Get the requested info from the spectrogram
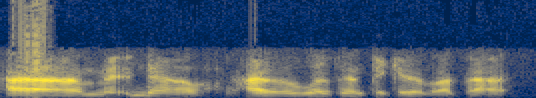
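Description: A man's voice: on the low side, fairly even intonation, measured pace, no room sound. A man co-hosting a podcast, chatting casually in a hesitant way, with frequent ums. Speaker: podcast co-host. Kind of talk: casual chat. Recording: dry, tinny phone-like line.

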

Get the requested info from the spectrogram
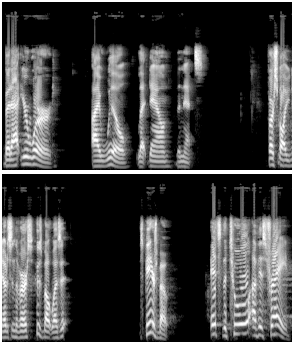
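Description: A man's voice: medium pitch, lively intonation, measured pace, long pauses, a bit bright. A man preaching a sermon as a pastor, telling personal stories and asking the congregation rhetorical questions. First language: English. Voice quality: conversational storytelling with rhetorical questions. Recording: dull lo-fi recording.

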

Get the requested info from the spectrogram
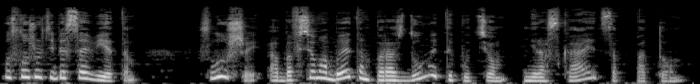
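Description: A woman voicing a gentle, graceful young swan maiden in a verse fairy tale, speaking tenderly. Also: medium pitch, sing-song, normal speed, slightly rough. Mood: gentle advising.

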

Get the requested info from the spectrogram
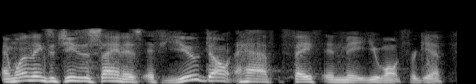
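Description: A man's voice: medium pitch, animated, moderate pace, lo-fi sound. A man leading a men's Bible study, preaching in a conversational, emphatic way and often checking that listeners agree. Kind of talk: sermon.

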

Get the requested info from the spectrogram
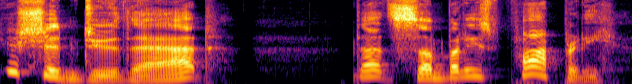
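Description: A man doing a folksy, higher-pitched dock worker. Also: wildly swooping pitch, normal speed, dry recording, studio quality. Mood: earnest. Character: simple, friendly male loading-dock worker. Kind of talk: audiobook character dialogue.

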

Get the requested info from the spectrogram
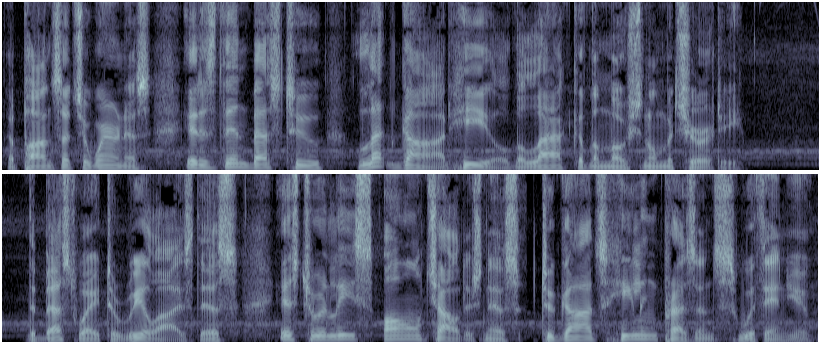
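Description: A man reading a scripted inspirational message as a reverend, in a measured, earnest and carefully phrased way. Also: on the low side, very animated, a little hiss or hum. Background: background music.

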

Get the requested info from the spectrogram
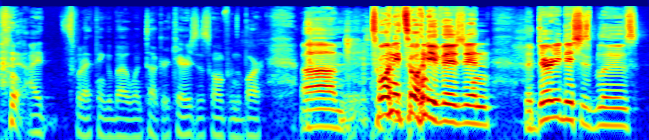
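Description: Lively, giggly man in banter. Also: fairly high pitch, moderate pace. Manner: giggly, self-mocking banter. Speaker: podcast guest. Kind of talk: casual chat.

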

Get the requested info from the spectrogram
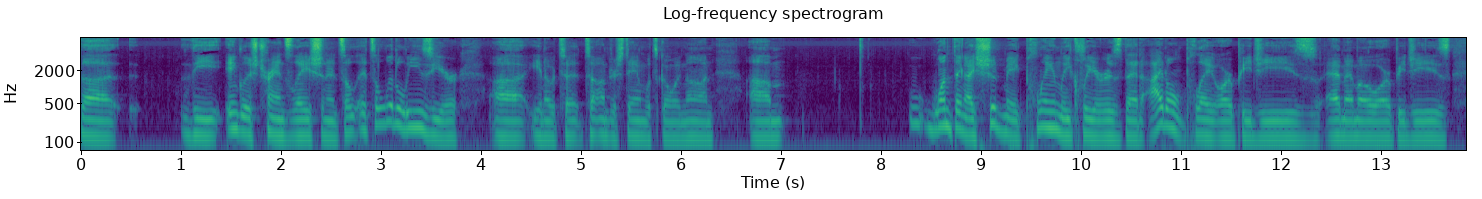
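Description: A man's voice: mid-range voice, warm tone. A man hosting a casual podcast, rambling with many fillers and restarts, a little nervous, on a cheap microphone. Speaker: podcast host.

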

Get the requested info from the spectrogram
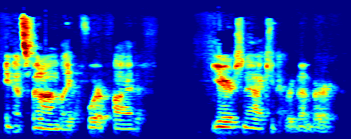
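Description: A man's voice: deep voice, brisk, sharp tone, rough recording. A man co-hosting a podcast in casual chat, rambling with many fillers and restarts. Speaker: podcast co-host.

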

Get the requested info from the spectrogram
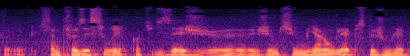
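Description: A man chatting casually about learning a language, hesitant, with many restarts and fillers and the odd throat clearing. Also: fairly low pitch, flat delivery, brisk, warm tone. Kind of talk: casual conversation.

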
